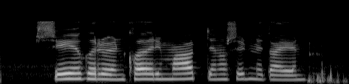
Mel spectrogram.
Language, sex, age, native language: Icelandic, male, 11, Icelandic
